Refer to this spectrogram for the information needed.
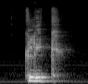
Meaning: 1. clique, exclusive group 2. leftover from a meal
- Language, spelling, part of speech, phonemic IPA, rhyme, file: Dutch, kliek, noun, /klik/, -ik, Nl-kliek.ogg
